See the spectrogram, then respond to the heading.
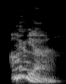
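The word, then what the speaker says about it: Áine: This month, I'm talking about Anya, and that is Anya.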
